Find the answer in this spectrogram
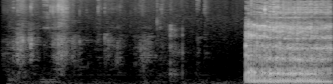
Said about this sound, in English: Him burping or me saying, I've got some things?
